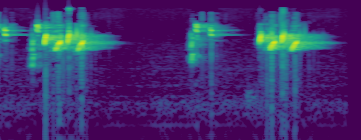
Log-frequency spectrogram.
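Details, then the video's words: Bitbita mating and readiness calls of the European goldfinch, meant to bring males out of moult into song: repeated high whistled notes leading into buzzy, rolling twitter phrases, given twice. "بتبتة رائعة لتحفيز الحسون على الخروج من غيار الريش بسرعة"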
